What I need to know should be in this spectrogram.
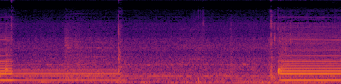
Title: Loud noise in the old fluorescent lamp fixture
